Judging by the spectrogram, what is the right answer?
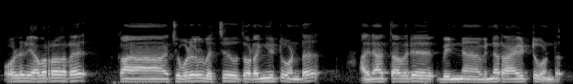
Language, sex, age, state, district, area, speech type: Malayalam, male, 30-45, Kerala, Pathanamthitta, rural, spontaneous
